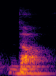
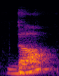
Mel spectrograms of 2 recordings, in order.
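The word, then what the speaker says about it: the: particularly বোঝালে সেখানে হয় দা এ এবং এন এর পরে আমরা আসবো দায় দা দা কিংবা দি অর্থাৎ দা টাকে দুই ভাবে উচ্চারণ করা হয় দা কিংবা দি ওকে টি এইচ এ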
